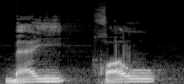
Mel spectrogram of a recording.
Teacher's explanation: Perbedaannya adalah kalau mad lin itu terjadi ya rumusnya adalah sifat lin. Sifat lin itu waw sukun sebelumnya fathah, ya sukun sebelumnya fathah. Jadi ai atau oi, kemudian au atau ou.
